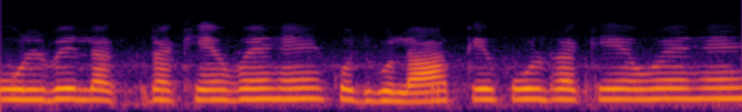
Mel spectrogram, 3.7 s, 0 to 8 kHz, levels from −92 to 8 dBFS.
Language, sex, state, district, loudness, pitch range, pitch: Hindi, female, Uttar Pradesh, Hamirpur, -21 LUFS, 230-245 Hz, 240 Hz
